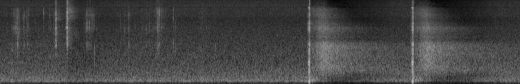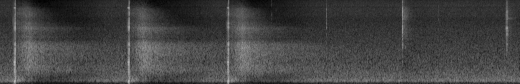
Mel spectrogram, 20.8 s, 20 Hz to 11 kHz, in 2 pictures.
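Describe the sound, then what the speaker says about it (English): Shots from Ruger SR22 and Smith & Wesson Victory pistols, about five sharp cracks spaced roughly two seconds apart, each with a brief ringing echo, plus a few fainter clicks, with no talking. "let's go ahead and take a few shots"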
